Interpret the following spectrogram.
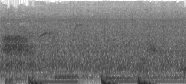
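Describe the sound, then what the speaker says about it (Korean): A mountain valley stream in Pyeongchang, Gangwon-do, rushes steadily beside a deck, a constant broadband wash of flowing water with a few low electronic or mechanical tones briefly heard over it. "계곡의 물소리가 그죠"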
